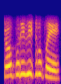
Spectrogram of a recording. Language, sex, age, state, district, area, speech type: Marathi, female, 60+, Maharashtra, Nanded, urban, conversation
